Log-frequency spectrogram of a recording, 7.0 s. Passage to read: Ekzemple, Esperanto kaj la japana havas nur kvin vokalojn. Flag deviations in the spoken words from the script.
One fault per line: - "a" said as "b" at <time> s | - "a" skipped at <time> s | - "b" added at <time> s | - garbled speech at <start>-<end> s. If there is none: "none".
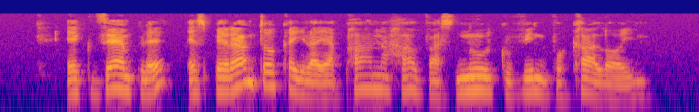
none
